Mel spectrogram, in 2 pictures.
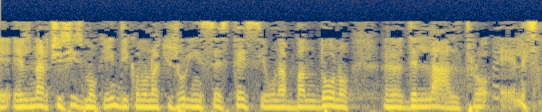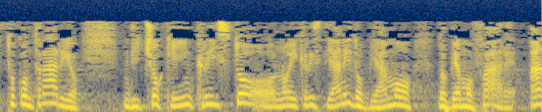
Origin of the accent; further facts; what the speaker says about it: Isola di Capo Rizzuto, Calabria, Italy; now in Noto, Italy; Io sono vescovo a Noto, ma sono anch'io calabrese, sono di Isola Capo Rizzuto, provincia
